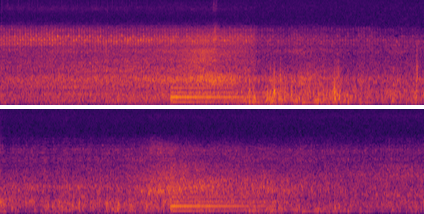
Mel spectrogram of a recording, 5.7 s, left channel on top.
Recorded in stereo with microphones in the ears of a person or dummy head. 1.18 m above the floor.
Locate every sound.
2.3 s a guitar: 5° left (ahead or behind)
